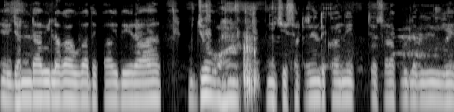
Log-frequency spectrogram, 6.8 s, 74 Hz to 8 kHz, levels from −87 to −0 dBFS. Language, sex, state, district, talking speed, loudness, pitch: Hindi, male, Chhattisgarh, Korba, 165 wpm, -22 LUFS, 130 Hz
